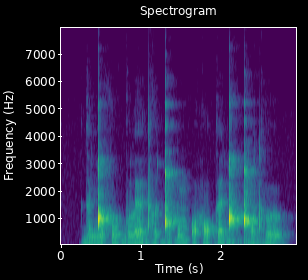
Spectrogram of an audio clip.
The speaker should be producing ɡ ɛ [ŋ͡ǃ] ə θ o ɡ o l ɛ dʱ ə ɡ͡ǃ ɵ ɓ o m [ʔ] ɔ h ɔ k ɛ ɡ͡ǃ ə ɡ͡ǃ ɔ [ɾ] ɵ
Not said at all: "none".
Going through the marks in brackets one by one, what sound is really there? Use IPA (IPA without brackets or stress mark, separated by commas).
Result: ŋ͡ǃ, ʔ, dʱ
